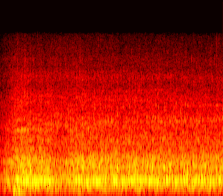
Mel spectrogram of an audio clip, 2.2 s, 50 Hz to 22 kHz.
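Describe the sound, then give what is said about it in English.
Fishing boat engine of a Fukushima fisherman leaving port at 4 a.m., a loud, steady droning throb with a broad rumbling body, holding an even level from start to end. “It's 4 a.m. and Akira Kaya leaves the safety of port, steering his fishing boat east towards the blood red of the dawn horizon.”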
